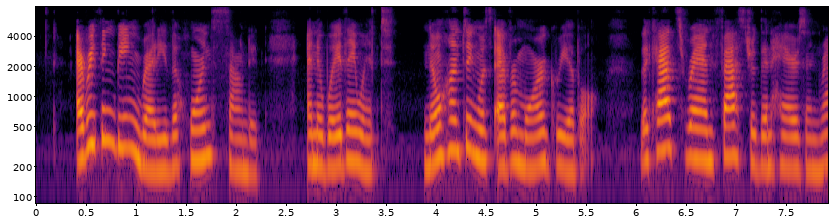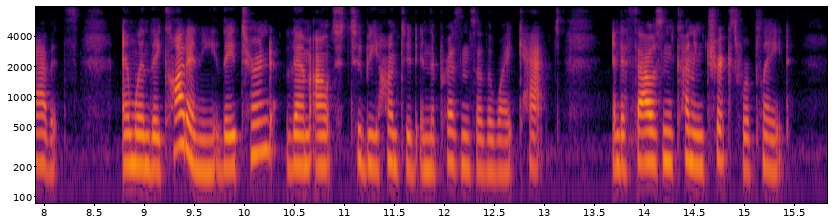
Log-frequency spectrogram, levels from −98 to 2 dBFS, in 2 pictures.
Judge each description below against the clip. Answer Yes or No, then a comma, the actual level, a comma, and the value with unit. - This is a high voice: Yes, high, 210 Hz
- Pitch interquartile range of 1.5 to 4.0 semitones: Yes, average, 3.0 semitones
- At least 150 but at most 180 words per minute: No, average, 195 wpm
